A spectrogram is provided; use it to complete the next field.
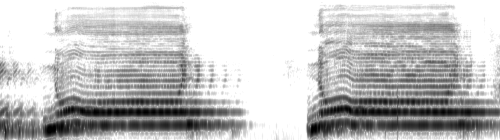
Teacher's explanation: जुबान का किनारा जब ऊपर के दांतों की जड़ से लगे तो यह हरूफ अदा होता है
